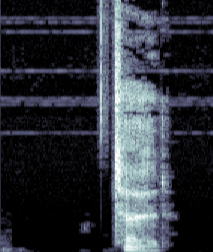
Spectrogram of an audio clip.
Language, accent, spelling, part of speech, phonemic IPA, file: English, Australia, turd, noun / verb, /tɜːd/, En-au-turd.ogg
- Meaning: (noun) 1. A piece of solid feces 2. A worthless person or thing; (verb) To defecate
